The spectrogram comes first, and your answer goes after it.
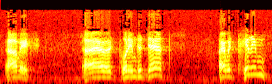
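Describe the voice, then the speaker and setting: Radio drama casting: a cruel, paranoid king, husky and very animated, dull old recording. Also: fairly high pitch, heavily acted. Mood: murderous. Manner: theatrical, probing, sinister chuckling. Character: paranoid, scheming, cruel biblical tyrant king. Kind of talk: 1940s radio drama acting.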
